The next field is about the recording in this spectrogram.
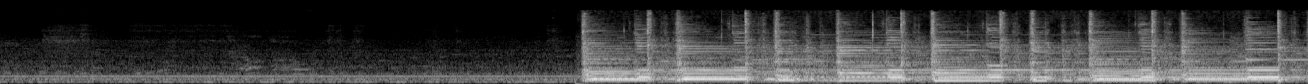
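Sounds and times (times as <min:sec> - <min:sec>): air fryer fan hum: 0:00.0 - 0:13.0
strummed acoustic guitar music: 0:05.8 - 0:13.0.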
